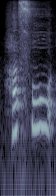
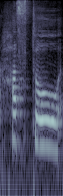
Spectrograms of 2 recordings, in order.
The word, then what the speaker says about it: hustle: a couple more letters the silent T is next with hustle and bustle there's no T in there it's not hostile and bustle its hustle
